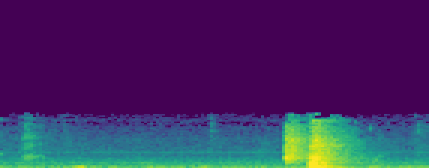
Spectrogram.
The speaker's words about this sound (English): Actually, hold on. I need to close the door. I'll be right back.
